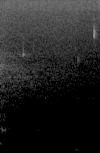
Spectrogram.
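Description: Near silence: faint hiss with a few tiny ticks and soft bumps.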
